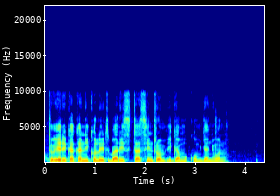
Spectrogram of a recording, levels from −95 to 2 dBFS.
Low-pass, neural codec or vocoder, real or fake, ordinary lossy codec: 9.9 kHz; vocoder, 44.1 kHz, 128 mel bands, Pupu-Vocoder; fake; Opus, 64 kbps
